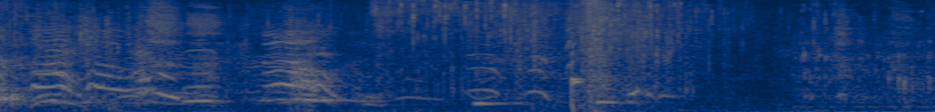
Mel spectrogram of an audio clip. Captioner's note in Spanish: Gente exclamando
